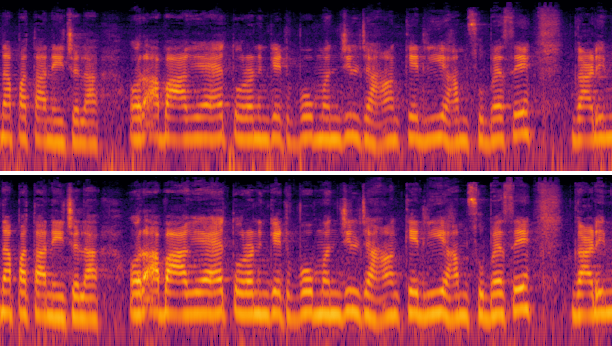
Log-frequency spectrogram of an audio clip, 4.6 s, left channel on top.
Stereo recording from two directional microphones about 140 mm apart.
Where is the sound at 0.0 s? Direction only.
25° right (ahead or behind).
